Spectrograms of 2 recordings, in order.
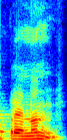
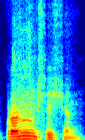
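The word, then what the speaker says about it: pronunciation: देखिए, ये शब्द होता है प्रोनन, नाउन नहीं होता है, PRUNUN, प्रोनाउंसिएशन, सॉरी, मतलब NOUN नहीं होता है, प्रोनाउंसिएशन।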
